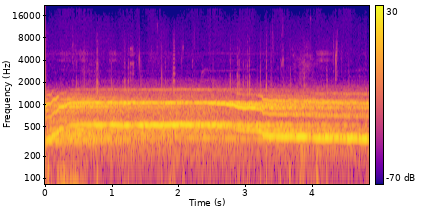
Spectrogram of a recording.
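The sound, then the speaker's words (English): A chorus of wolves howling together, several long sustained tones layered and shifting slowly in pitch, loud and steady throughout with no talking. “This howl is for you.”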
